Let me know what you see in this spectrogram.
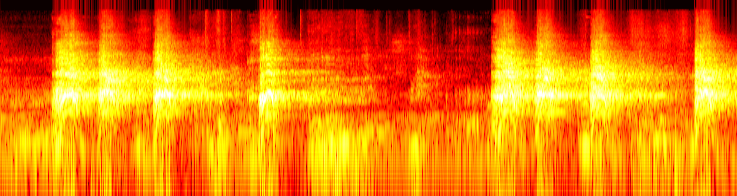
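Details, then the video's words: Norfolk Terrier Ernie barks in defence of his bean bag chair: a cluster of three quick yaps, a lone bark, a quiet gap with soft low sounds, then another fast run of barks. "Norfolk Terrier Ernie Defends His Bean Bag Chair"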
